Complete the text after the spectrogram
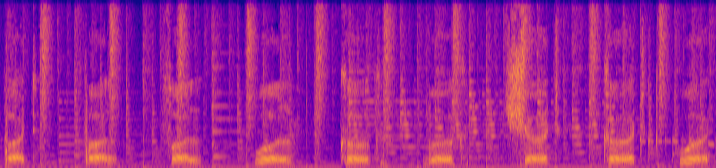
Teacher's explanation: mengucapkan suara U di tenggorokan dengan tidak menggerakkan bibir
